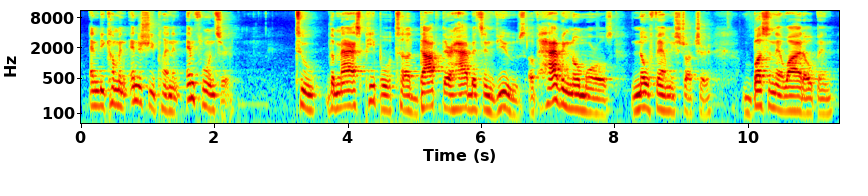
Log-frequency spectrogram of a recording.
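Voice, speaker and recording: American man with slangy talk, echoey room. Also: mid-range voice. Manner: street slang, conversational. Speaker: host of a reaction channel. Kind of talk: casual commentary reacting to an interview.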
